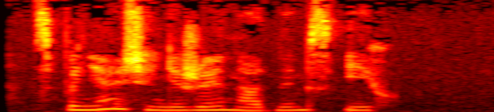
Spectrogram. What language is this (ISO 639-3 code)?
bel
